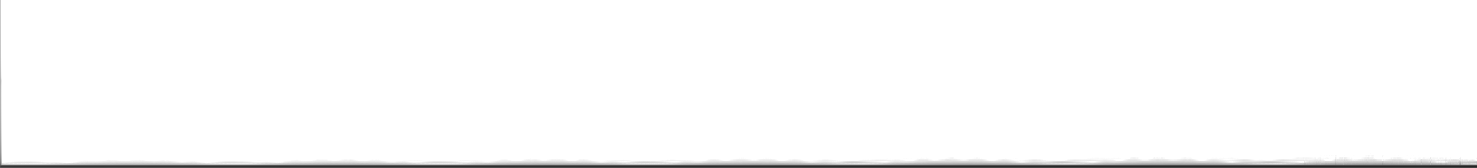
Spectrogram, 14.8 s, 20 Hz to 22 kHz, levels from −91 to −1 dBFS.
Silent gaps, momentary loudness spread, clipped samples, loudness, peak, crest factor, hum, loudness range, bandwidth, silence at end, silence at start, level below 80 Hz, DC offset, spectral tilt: none; 4 LU; under 0.1%; -22 LUFS; -16 dBFS; 6 dB; none; 4 LU; 0.6 kHz; 0 s; 0 s; -78 dBFS; under 0.1%; -14.5 dB/octave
